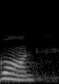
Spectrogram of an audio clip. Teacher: اب گو آن جب آپ پڑھتے ہیں، گو اینڈ آن، اوبیسلی ہم اس کو جب تیزی سے بول رہے ہیں گو آن، تو یہاں پہ ساؤنڈ آف ڈبلیو ہمیں محسوس ہوتی ہے اور یہ جی اور این کو لنک کرتی ہوئی محسوس ہوتی ہے. یعنی کہ یہ پریسیڈنگ کو بھی اور آنے والے ورڈ کے بھی ساؤنڈ کو ملا رہی ہے.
